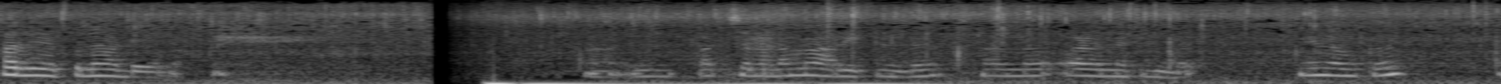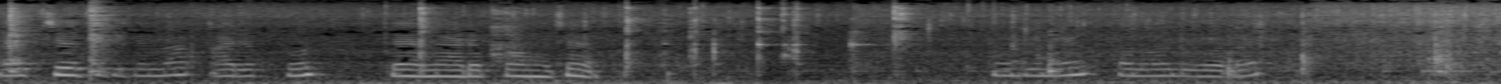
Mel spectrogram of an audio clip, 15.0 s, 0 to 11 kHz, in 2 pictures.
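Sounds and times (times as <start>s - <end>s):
vegetables sizzling in hot oil: 0.0s - 15.0s
steel spoon scraping a pot: 14.0s - 15.0s.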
